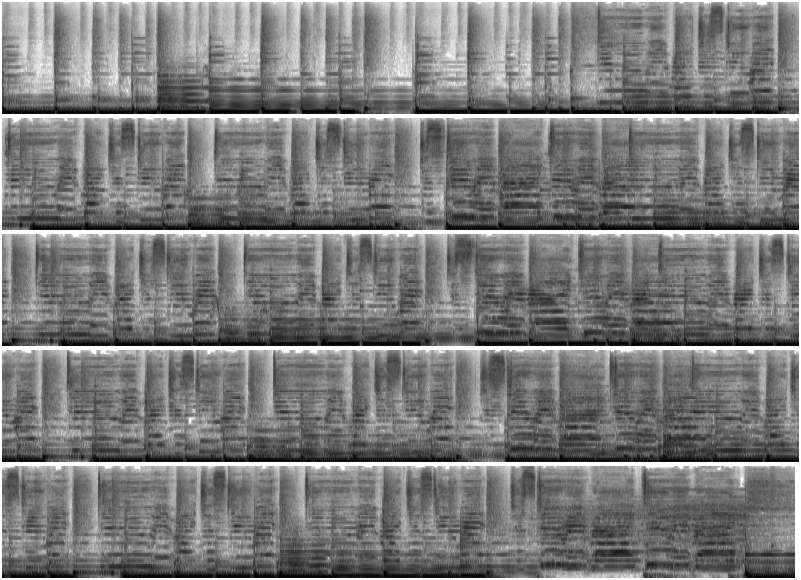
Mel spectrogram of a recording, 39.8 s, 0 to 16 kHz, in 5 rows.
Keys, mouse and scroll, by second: 11.1-12.3 drag.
